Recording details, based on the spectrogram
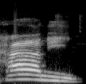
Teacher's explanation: اسی طرح آپ دیکھتے ہیں یہ جب ہم پڑھتے ہیں یہ حروف مقطعات تو ہم پڑھتے ہیں حامیم، تو ہا کو زیادہ لمبا نہیں کرتے کیونکہ وہ دو حرفی حرف ہے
